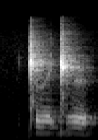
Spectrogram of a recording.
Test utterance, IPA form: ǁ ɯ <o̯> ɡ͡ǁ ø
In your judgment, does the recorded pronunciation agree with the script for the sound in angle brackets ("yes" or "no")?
no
